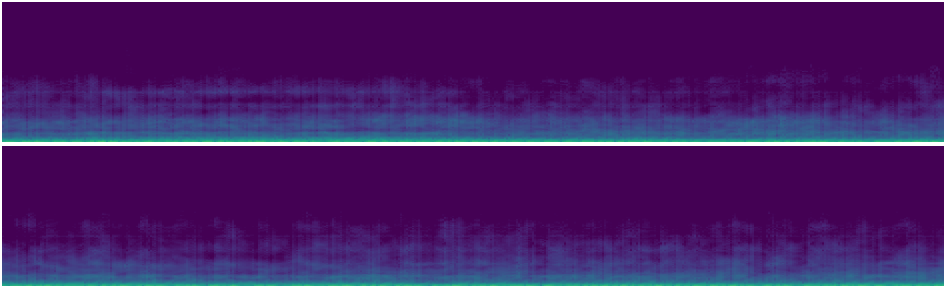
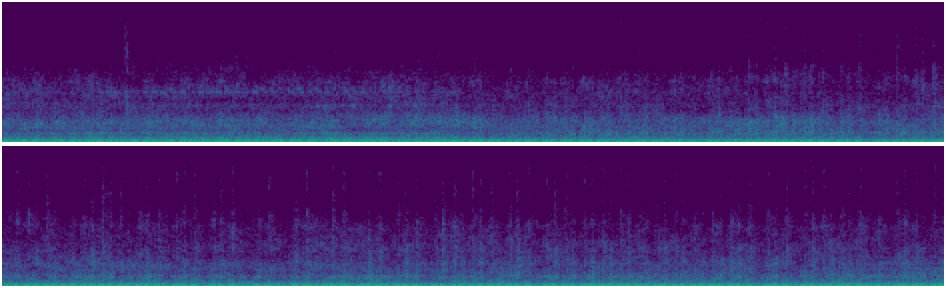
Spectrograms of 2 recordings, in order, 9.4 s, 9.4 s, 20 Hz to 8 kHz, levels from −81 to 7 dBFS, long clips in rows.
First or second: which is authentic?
second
